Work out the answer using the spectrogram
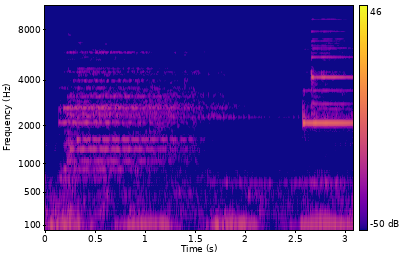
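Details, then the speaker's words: Nintendo Game Boy Advance that wouldn't boot, re-tested after board-level repair replacing damaged SMD diodes and capacitors: faint hum, then a clean bright high startup ping; console powers up and boots normally. "did you hear it it made a ping switch off it made a ping"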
